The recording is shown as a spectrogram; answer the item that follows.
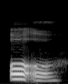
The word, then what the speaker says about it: oo: we say oh again that is pronounced as oo oh so it's two syllables oh halimbawa your friend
